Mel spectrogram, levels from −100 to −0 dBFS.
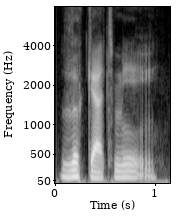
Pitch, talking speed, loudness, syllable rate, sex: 105 Hz, 155 wpm, -17 LUFS, 3.1 syllables/s, male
